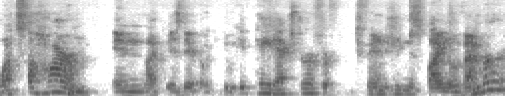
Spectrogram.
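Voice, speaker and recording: Lively intonation runs through a man's somewhat breathy voice. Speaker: resident giving public comment. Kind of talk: public comment at council meeting. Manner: fast.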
